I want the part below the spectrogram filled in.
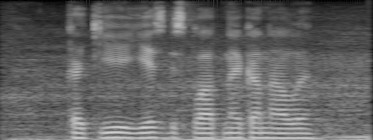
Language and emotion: Russian, neutral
